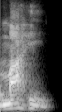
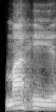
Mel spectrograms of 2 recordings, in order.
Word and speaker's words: mahi: In New Zealand, we say you got to do the mahi. Mahi is the Maori word, the indigenous people word for work. You got to do the work. – Mahi is work. Interesting. I didn't know. Spell that for me. – M-A-H-I, mahi.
